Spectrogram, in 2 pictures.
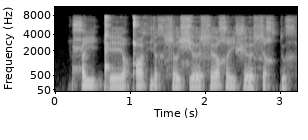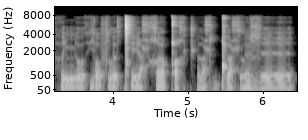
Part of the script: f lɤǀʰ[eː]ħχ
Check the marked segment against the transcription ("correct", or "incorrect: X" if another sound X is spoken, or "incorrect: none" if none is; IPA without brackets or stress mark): correct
